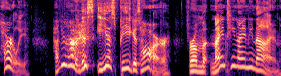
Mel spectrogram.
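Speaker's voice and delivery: very high voice swooping around in pitch. Imagining handing a guest a gift while interviewing: Nardwuar impression. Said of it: "that was a pretty good impression".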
